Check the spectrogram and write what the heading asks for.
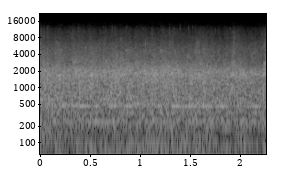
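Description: A large congregation applauding, an even, steady patter of many hands, with a faint steady note held underneath.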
